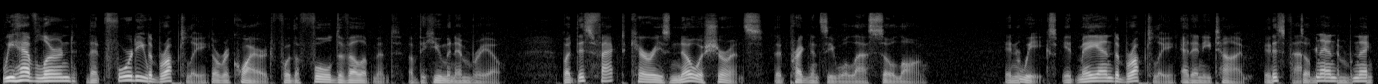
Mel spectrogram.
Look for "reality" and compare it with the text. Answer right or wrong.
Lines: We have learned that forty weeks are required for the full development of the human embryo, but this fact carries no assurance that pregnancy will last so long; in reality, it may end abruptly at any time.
wrong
